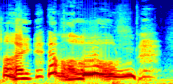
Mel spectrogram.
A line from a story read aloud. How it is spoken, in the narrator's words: screamed Toad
